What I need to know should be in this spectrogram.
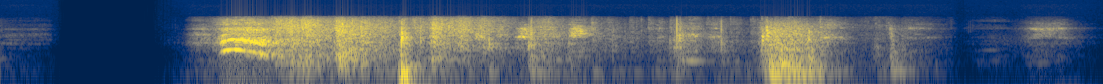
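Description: A middle-aged woman screams in fright.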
